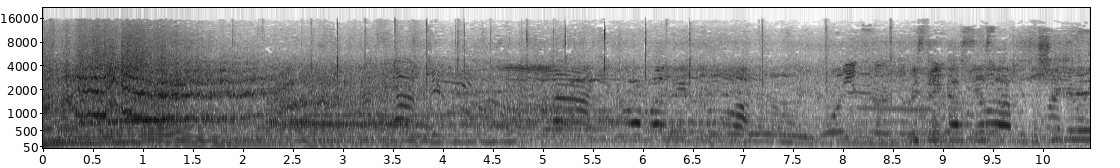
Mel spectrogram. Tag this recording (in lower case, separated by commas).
car passing by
